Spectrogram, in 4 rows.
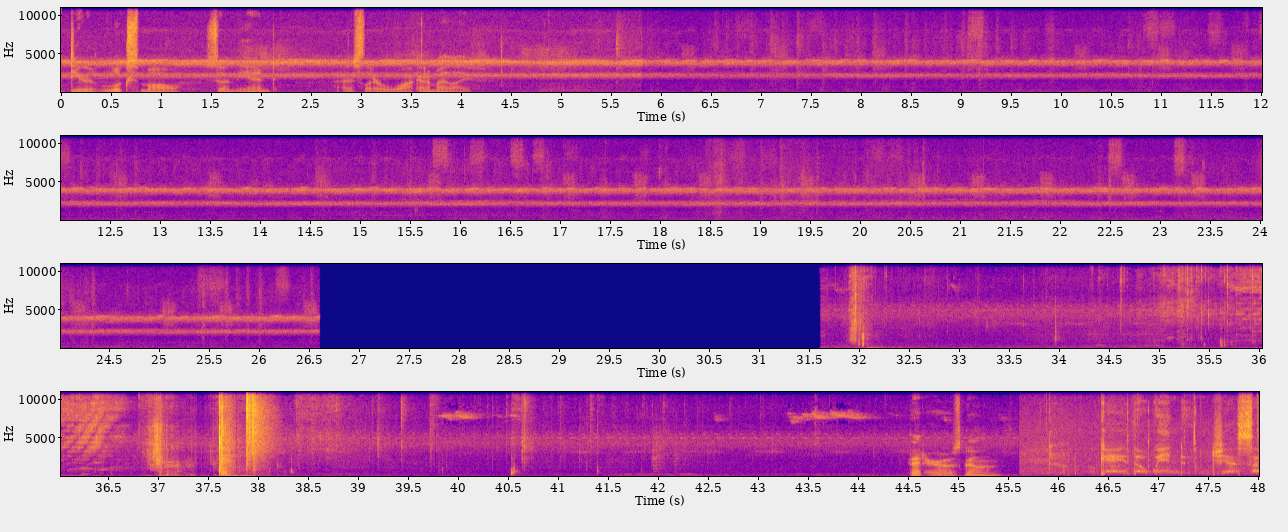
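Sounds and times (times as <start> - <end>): crickets trilling: 0.0 - 26.6, 31.6 - 48.0
faint ticks: 4.4 - 5.7, 45.6 - 48.0.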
